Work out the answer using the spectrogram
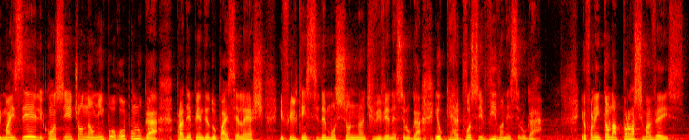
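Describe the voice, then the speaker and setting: A middle-aged man preaching a sermon, telling a family story with acted-out dialogue and shifts to a soft, intimate tone. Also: a little high. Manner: animated storyteller acting out dialogue, dropping to soft intimate tones. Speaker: pastor.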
